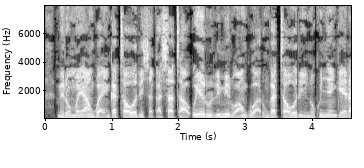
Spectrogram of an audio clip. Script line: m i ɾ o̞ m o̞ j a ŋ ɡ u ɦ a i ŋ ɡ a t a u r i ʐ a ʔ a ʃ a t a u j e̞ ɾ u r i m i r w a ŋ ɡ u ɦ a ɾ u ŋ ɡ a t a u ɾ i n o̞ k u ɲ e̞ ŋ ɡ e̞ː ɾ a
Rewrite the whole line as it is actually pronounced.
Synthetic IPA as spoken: m i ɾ o̞ m o̞ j a ŋ ɡ u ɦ a i ŋ ɡ a t a u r i ʐ a k a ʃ a t a u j e̞ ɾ u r i m i r w a ŋ ɡ u ɦ a ɾ u ŋ ɡ a t a u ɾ i n o̞ k u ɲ e̞ ŋ ɡ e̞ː ɾ a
